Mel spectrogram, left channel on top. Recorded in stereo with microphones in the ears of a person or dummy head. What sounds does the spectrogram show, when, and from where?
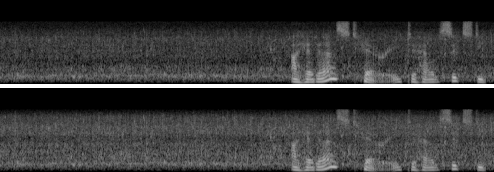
0.0 s running water: 50° right (ahead or behind)
2.9 s a man speaking: 10° right (ahead or behind)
